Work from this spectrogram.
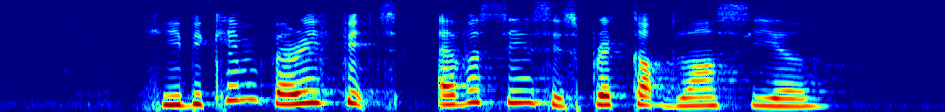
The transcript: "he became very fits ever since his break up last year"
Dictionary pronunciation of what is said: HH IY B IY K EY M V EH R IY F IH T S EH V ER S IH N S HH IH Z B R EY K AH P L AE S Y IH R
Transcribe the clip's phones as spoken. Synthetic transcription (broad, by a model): HH IY B IY K EY M V EH R IY F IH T EH V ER S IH N S HH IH S B R EY K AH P L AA S Y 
